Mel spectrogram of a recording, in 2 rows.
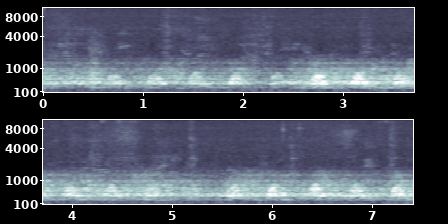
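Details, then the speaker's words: Fast rhythmic whooshing pulses from a Doppler monitor, about 150 a minute, with music playing: a fetal heartbeat heard at a prenatal doctor's visit. "you're gonna hear your brother's such a heartbeat"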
